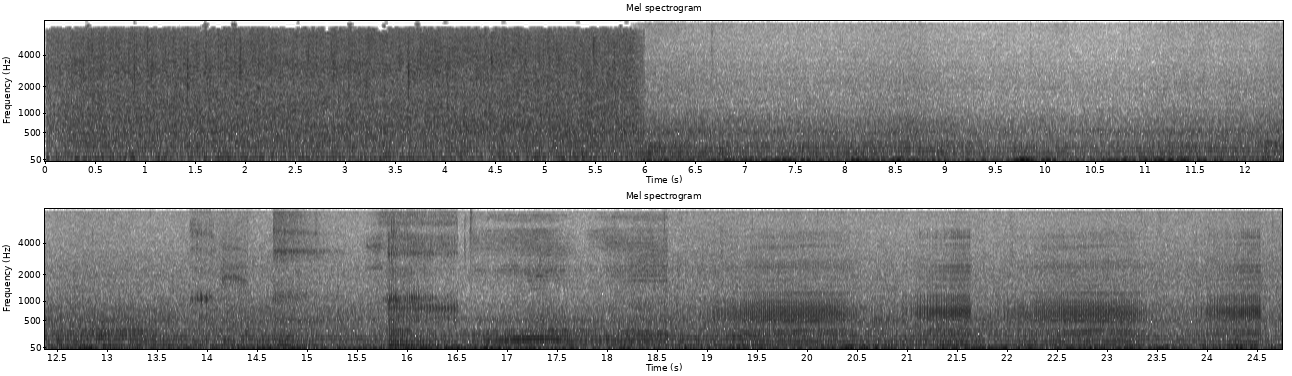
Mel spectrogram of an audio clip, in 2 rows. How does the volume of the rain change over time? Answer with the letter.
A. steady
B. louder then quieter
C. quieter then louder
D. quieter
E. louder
D.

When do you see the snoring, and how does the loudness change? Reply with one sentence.
You can hear the snoring from 13.8 to 24.6 s, at a steady volume.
